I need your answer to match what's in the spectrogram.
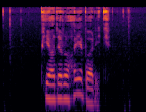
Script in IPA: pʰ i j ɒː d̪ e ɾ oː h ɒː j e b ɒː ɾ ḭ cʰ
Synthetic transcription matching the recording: pʰ i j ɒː d̪ e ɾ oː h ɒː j e b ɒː ɾ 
